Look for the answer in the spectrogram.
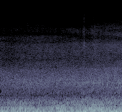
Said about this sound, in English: as another car goes by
